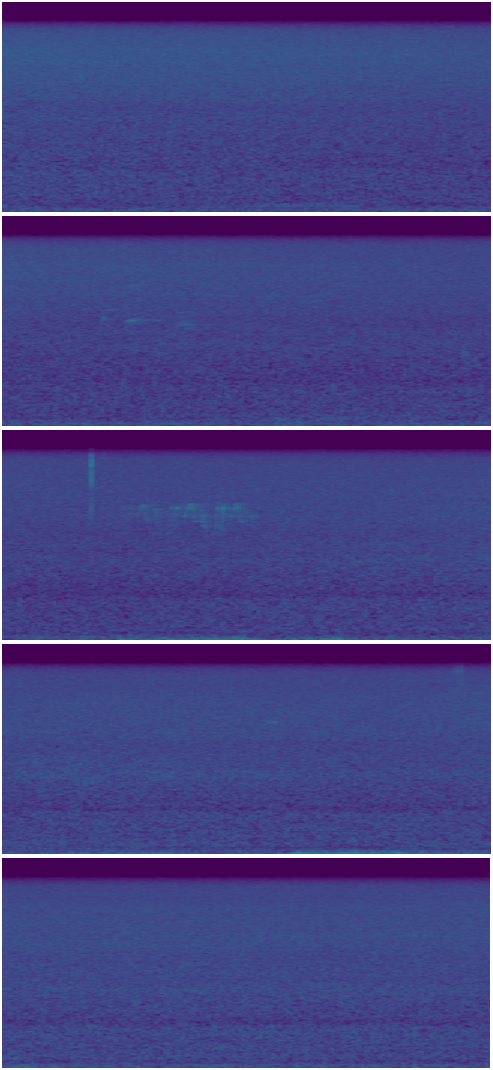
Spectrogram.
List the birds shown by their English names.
Great Crested Flycatcher, Common Yellowthroat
